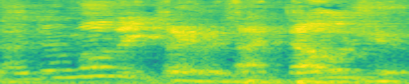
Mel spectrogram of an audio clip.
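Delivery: high, soft imitated exasperation; mock-impatient high producer voice; exasperated producer. Acted producer exasperated at question.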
